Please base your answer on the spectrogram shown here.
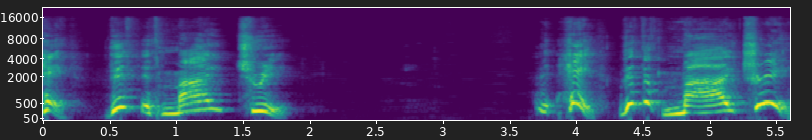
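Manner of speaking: snapped-out line, pitch rising. Voicing a caterpillar in a story for a listener, snapping the line out. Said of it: "just snap that out at her".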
